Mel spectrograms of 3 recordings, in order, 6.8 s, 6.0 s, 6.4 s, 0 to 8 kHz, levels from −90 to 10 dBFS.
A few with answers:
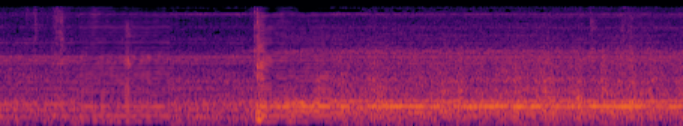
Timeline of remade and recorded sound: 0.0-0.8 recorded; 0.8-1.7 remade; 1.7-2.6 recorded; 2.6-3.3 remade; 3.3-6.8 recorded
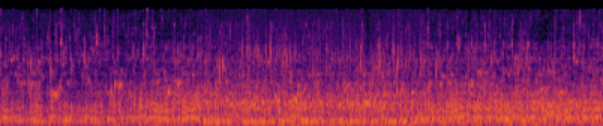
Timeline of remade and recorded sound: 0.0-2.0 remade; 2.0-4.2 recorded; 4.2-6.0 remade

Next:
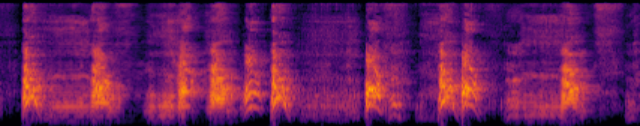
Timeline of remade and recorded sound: 0.0-0.5 recorded; 0.5-2.4 remade; 2.4-5.1 recorded; 5.1-6.0 remade; 6.0-6.4 recorded

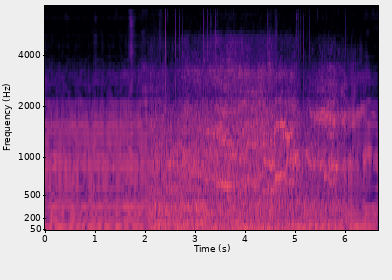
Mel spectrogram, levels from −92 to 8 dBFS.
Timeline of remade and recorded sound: 0.0-2.1 remade; 2.1-6.0 recorded; 6.0-6.7 remade

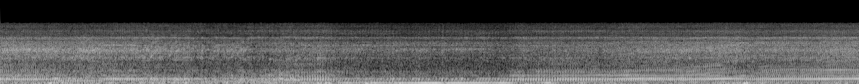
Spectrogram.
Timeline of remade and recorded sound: 0.0-1.4 recorded; 1.4-3.0 remade; 3.0-8.6 recorded

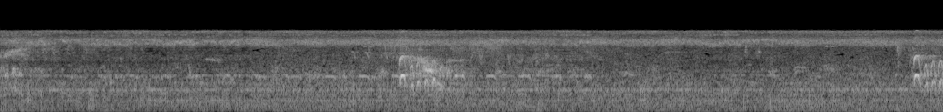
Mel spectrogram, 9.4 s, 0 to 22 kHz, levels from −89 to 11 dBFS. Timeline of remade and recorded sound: 0.0-2.5 remade; 2.5-5.2 recorded; 5.2-5.9 remade; 5.9-7.1 recorded; 7.1-7.8 remade; 7.8-9.4 recorded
